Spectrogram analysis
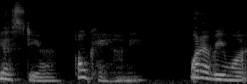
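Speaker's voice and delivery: sweet, nice, agreeable, giving-in tone. Retelling an argument where the husband only answers kindly: imitating husband being nice. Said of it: "Why are you being so nice to me?".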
